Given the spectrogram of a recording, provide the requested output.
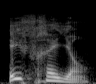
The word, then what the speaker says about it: effrayant: Effrayant. Okay, so final T not pronounced, and then you get effrayant.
